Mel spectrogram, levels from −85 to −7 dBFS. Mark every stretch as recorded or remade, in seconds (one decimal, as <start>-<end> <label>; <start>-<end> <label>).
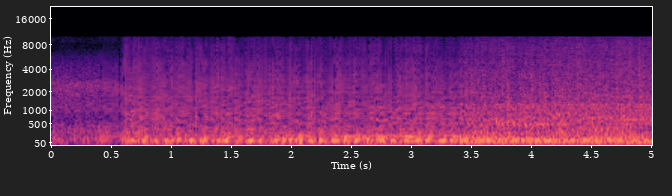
0.0-0.4 recorded; 0.4-3.4 remade; 3.4-5.0 recorded

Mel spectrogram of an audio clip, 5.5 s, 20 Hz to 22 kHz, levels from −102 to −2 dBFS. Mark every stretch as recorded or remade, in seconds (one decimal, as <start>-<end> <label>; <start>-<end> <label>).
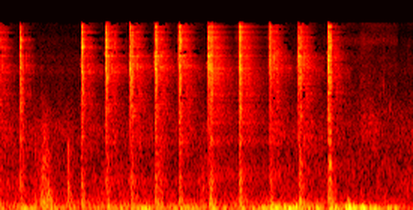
0.0-2.8 recorded; 2.8-3.6 remade; 3.6-5.5 recorded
